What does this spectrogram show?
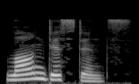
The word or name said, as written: long-distance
